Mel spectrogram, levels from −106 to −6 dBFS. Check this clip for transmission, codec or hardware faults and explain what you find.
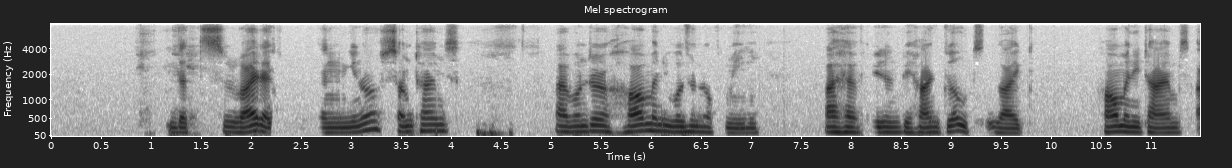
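One fault recurs: the speech is turned down four times, at 2.21 to 2.73 s, 6.52 to 6.75 s, 8.17 to 8.28 s and 9.26 to 9.45 s. The first and third dips are deep, around 40 dB and 35 dB, and the other two are shallow. This is likely speech suppressed in double talk: with both ends talking, the echo canceller mistook this talker for loudspeaker echo and attenuated everything. Unlike packet loss, the level dips and then recovers. The G.722 path leaves nothing above 8 kHz.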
